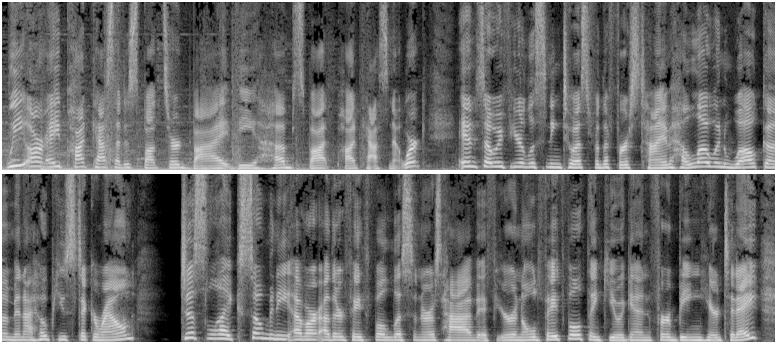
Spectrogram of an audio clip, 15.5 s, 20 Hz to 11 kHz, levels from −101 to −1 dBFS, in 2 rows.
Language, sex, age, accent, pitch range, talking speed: English, female, 30-49, American, 180-240 Hz, 210 wpm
